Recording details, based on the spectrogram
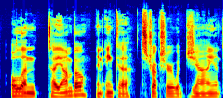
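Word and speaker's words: Ollantaytambo: How do you I've heard that one that pronounced Olantayambo, an Inca structure with giant steps, each step bigger than a person.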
